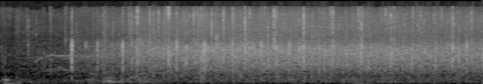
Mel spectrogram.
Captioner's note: audience applauding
